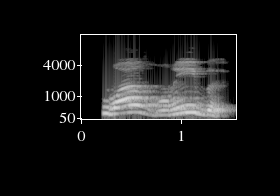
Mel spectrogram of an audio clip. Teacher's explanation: با پر قلقلہ کریں گے، کیونکہ با حروف قلقلہ ہے، اور جب یہ ساکن ہوتے ہیں حروف قلقلہ تو ان پر قلقلہ لازمی کیا جاتا ہے۔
